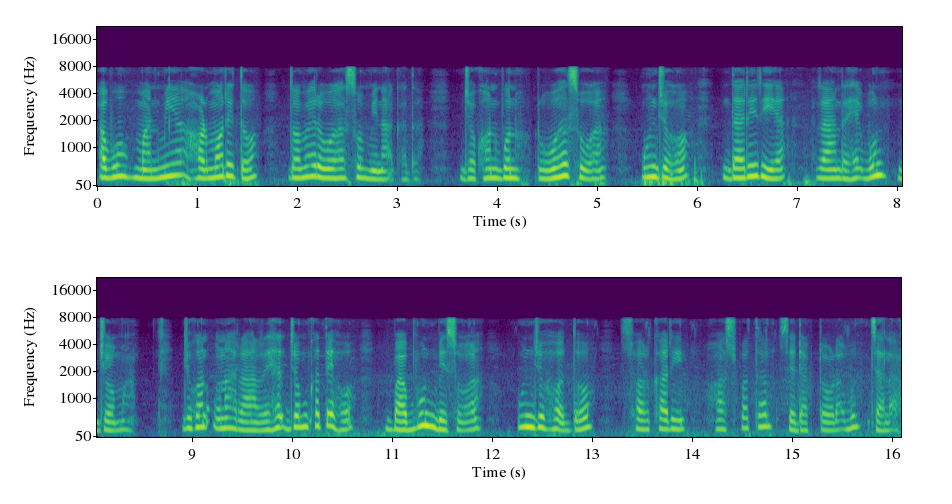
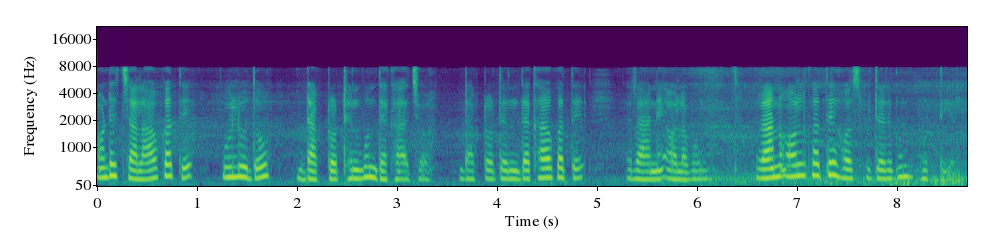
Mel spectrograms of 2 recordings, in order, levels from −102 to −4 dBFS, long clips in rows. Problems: constant background noise, background conversations at intervals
